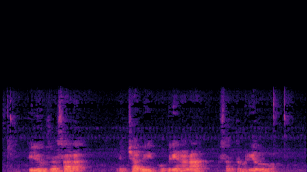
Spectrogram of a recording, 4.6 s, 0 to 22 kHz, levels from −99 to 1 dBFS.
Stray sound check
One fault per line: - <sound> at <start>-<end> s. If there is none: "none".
none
